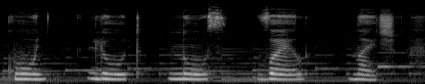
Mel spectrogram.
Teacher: Звуки у и на місці літературного і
